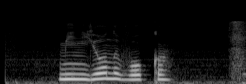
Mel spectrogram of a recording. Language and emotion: Russian, neutral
